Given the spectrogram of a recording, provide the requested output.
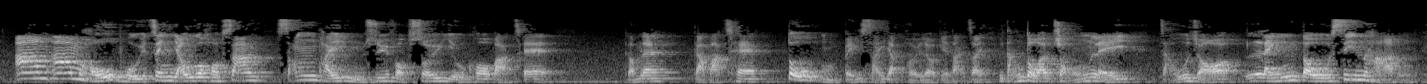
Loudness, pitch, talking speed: -18 LUFS, 145 Hz, 210 characters per minute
